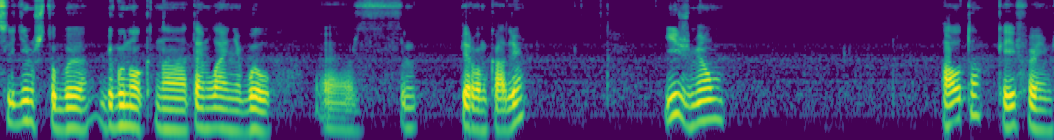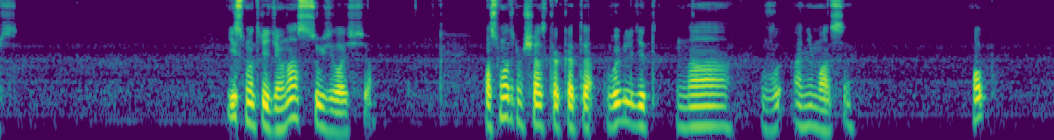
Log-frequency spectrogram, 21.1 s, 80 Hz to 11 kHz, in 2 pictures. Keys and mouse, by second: 8.3-10.2 drag, 10.2 middle click, 10.9-12.7 drag, 12.7-14.6 middle drag, 16.3 Right, 16.9 Left, 19.2 alt+a.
